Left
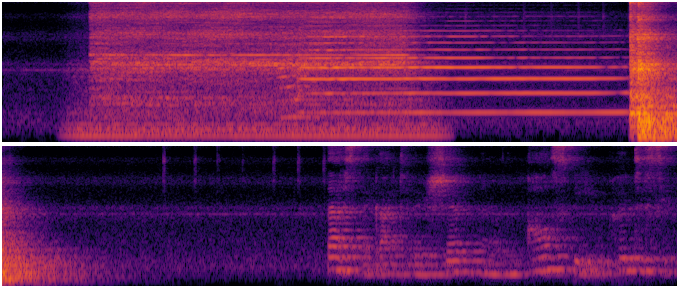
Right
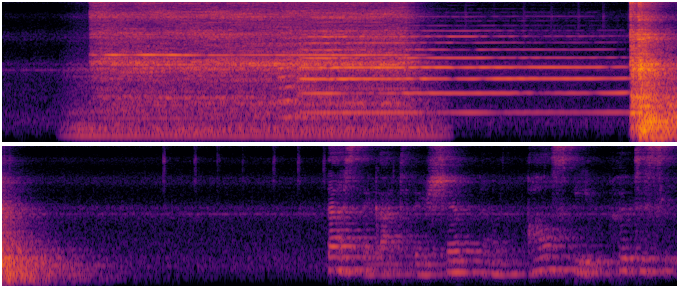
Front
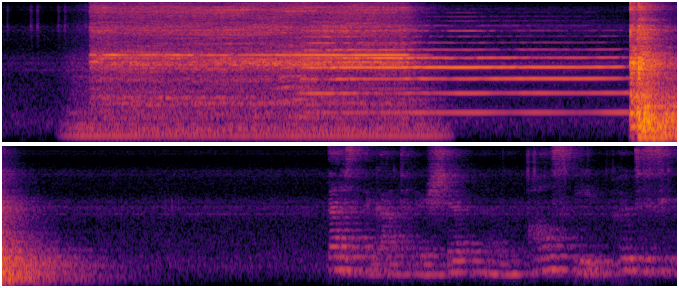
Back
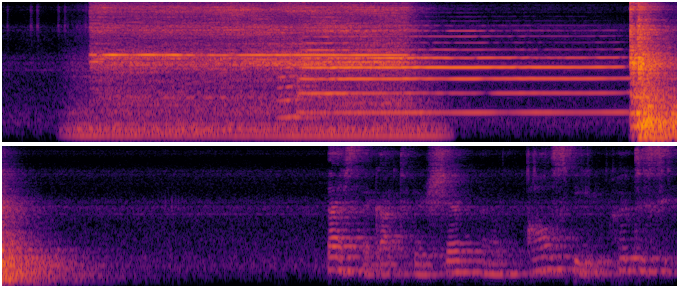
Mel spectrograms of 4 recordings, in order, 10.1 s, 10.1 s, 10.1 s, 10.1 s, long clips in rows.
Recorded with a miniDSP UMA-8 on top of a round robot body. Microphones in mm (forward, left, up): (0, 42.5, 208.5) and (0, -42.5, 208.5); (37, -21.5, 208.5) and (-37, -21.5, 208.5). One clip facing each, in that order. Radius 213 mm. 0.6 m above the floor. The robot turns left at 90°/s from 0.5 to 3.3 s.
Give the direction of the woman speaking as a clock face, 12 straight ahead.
7 o'clock.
